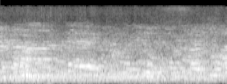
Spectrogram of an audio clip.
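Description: Children's voices chattering and playing, a sampled recording laid into a downtempo psybient track, over a steady low held tone.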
